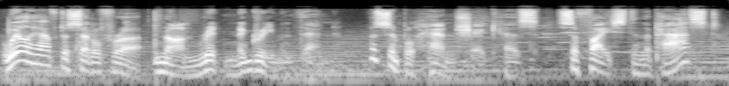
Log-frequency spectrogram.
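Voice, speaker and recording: A man's voice: deep voice, wildly swooping pitch, measured pace, pushed and bright, faint music behind, full character voice. A man acting in a radio drama as a mysterious, unflappable agent of balance, formal and politely ominous. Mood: coaxing, ominous. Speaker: actor.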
